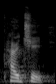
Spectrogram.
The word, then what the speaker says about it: Tai Chi: And You also travel with a Tai Chi. Am I saying that right? A trainer. – Trainer. – Tai Chi? – Tai Chi.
